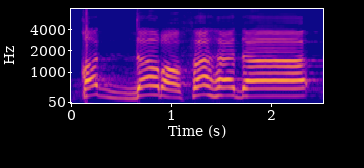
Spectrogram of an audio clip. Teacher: دال کو رک کر ادا کریں گے تھوڑا سا اور را پر رہے گا موٹا ادا کریں گے کیونکہ زبر والا ہے · قاف حرف مستعلیہ موٹے حروف میں سے موٹا ادا کریں گے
